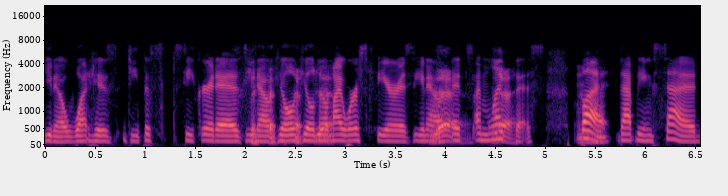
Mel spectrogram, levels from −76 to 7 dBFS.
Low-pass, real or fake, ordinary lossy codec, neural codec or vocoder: 7.2 kHz; fake; Opus, 32 kbps; codec, 44.1 kHz, 7.8 kbps, Pupu-Codec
